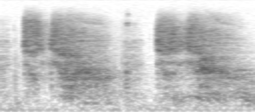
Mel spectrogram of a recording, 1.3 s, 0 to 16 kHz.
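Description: A voice imitates a German-made 12-place-setting dishwasher with breathy, hissing whooshes in two long bursts and a short gap between them, close and fairly loud.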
